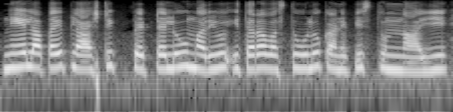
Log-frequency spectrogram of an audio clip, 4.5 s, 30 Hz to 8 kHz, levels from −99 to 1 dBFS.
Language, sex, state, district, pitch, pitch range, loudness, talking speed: Telugu, female, Telangana, Hyderabad, 265 Hz, 245-275 Hz, -15 LUFS, 95 wpm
